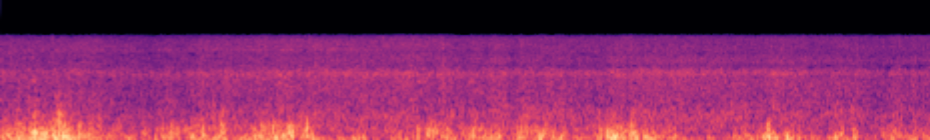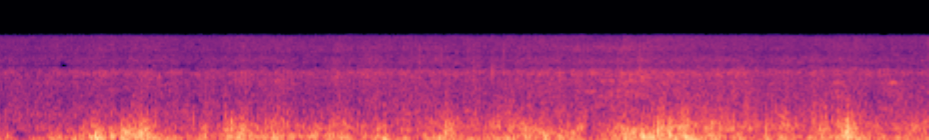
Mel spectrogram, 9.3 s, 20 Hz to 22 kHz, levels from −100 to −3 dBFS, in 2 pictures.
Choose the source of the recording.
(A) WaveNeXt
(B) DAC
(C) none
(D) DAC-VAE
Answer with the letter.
C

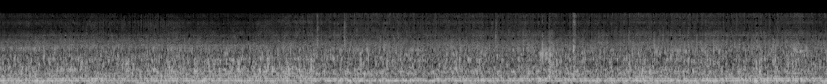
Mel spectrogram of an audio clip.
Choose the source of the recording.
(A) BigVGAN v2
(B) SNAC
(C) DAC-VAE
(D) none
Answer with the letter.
A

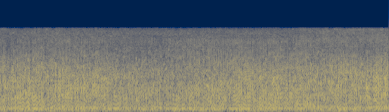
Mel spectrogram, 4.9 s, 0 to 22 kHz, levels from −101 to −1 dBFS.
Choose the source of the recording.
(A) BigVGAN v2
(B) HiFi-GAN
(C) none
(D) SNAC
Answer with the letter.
B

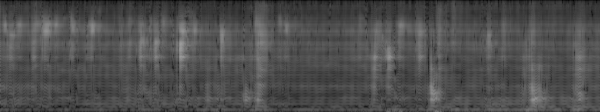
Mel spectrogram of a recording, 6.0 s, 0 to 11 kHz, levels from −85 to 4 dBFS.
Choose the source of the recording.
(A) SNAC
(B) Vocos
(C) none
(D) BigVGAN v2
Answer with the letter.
D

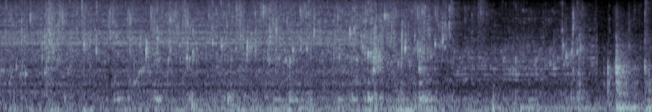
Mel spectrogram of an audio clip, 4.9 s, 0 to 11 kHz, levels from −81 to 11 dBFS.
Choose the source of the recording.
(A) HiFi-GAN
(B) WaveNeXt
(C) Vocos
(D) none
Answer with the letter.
D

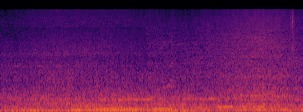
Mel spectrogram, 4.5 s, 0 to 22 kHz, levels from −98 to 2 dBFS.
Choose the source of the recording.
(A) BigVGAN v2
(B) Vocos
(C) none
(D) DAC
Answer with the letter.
C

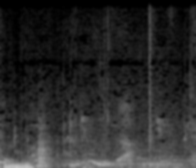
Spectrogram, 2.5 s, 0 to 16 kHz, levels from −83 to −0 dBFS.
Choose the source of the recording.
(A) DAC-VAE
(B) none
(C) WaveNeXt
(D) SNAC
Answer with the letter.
B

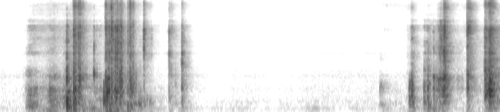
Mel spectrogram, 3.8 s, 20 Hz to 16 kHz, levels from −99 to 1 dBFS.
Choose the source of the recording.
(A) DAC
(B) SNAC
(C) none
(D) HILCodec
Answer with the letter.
A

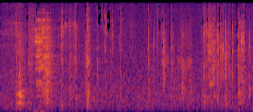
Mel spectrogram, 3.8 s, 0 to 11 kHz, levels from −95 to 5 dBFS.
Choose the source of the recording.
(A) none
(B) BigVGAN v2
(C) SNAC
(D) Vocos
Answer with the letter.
A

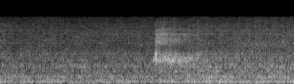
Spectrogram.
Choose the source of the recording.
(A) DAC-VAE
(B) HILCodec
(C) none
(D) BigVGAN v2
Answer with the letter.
B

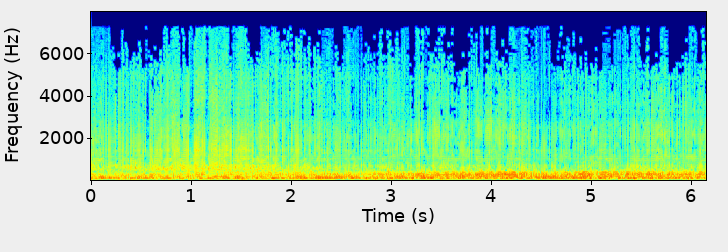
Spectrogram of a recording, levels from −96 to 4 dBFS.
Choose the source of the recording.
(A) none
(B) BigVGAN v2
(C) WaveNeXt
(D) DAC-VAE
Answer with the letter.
B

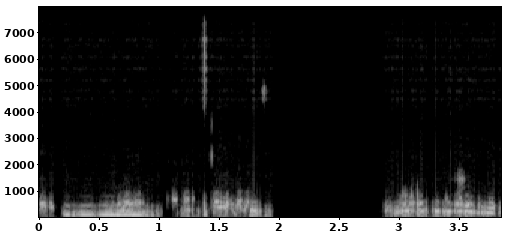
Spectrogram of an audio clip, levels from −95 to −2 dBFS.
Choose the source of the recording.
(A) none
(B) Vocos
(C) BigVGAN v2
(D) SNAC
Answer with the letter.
B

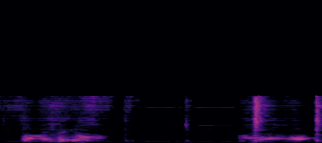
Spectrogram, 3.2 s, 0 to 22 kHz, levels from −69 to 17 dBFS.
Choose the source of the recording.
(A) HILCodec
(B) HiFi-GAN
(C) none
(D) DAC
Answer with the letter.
B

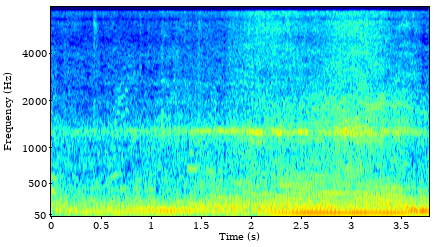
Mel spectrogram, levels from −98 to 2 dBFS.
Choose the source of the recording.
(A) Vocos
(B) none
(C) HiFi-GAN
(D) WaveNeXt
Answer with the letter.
B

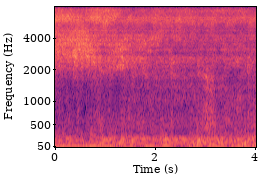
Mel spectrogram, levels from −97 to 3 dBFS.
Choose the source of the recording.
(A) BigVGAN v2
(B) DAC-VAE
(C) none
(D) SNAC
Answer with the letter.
D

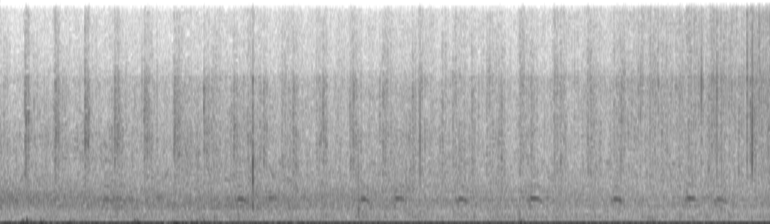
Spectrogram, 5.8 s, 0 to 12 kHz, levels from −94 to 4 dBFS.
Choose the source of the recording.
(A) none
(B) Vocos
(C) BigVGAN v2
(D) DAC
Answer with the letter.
A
